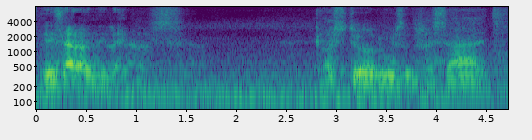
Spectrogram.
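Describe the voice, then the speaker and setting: A man's voice: on the low side, takes it slowly. A man playing a proud, grandiose Byzantine Templar lord in a video game, with an oratorical manner. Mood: weak, dying. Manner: pompous, oratorical, declamatory. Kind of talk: dramatic video game cutscene acting. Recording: game audio with clear background noise.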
